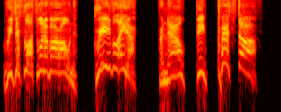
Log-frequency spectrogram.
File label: Crew Died Male en; Dialog; Warframe; Railjack Crew; Red Veil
